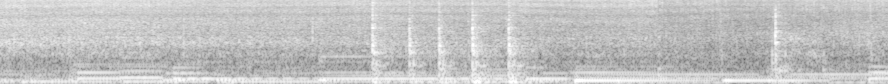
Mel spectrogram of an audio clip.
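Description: Ground chili, shallot and garlic spice paste sizzling in hot oil in a non-stick frying pan as it is stir-fried with a spatula, the first stage of sautéing it until fragrant. A run of light clicks from the spatula against the pan comes about two seconds in, with one more near the end.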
